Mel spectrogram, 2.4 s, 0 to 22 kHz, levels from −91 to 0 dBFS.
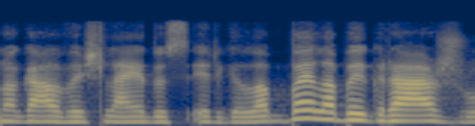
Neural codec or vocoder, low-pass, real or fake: codec, 24 kHz, 0.9 kbps, DualCodec; 10.8 kHz; fake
